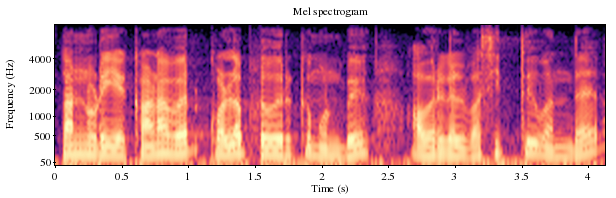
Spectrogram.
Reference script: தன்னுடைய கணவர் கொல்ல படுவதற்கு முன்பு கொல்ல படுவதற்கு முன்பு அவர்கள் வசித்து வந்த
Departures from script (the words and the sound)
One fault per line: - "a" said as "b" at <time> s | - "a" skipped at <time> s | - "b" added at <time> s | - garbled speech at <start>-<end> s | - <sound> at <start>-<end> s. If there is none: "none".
- dropout at 1.5-1.5 s
- "கொல்ல படுவதற்கு முன்பு" skipped at 2.3 s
